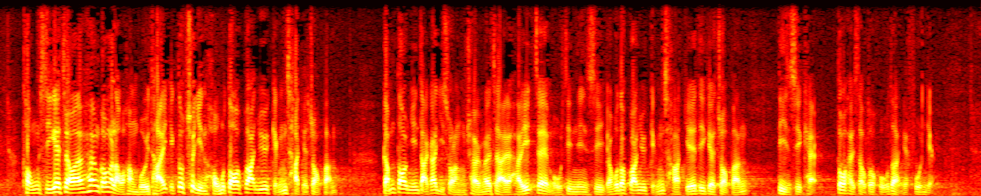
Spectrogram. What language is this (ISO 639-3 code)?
yue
